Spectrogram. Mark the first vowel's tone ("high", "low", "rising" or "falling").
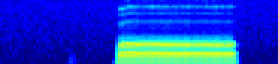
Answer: high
